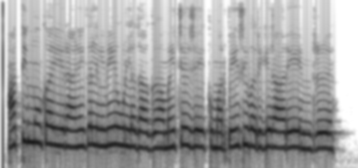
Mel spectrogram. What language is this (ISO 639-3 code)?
tam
